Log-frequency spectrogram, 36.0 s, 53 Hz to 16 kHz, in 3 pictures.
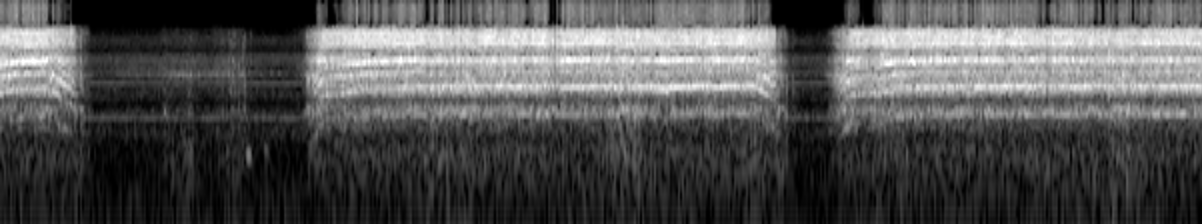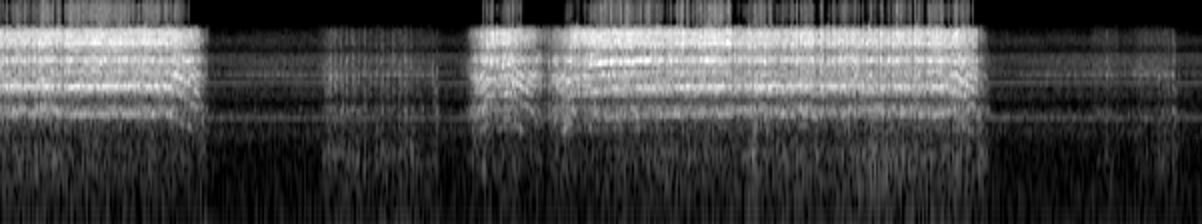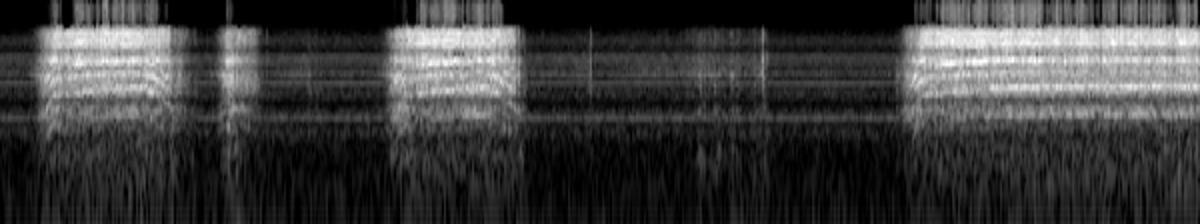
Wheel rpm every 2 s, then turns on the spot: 80, 90, 230, 200, 160, 230, 210, 20, 70, 220, 200, 20, 110, 10, 110, 10, 70, 220.
0-2 14-16 22-24 28-30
